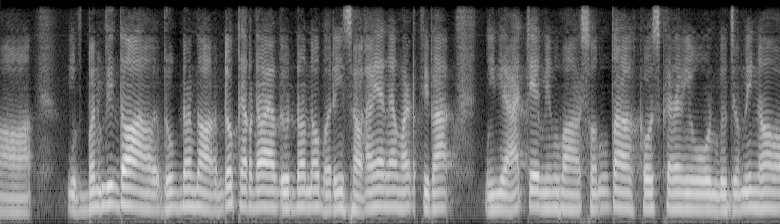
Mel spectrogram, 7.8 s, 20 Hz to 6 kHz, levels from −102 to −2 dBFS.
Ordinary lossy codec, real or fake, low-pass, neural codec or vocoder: none; fake; 5.4 kHz; codec, 16 kHz, 0.5 kbps, FreqCodec, larger model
